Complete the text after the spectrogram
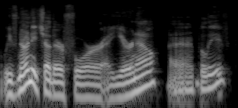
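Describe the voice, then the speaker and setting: A male podcast host interviewing a guest, speaking in an earnest, slow and deliberate way. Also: mid-range voice, very animated, gravelly, mellow, no echo.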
